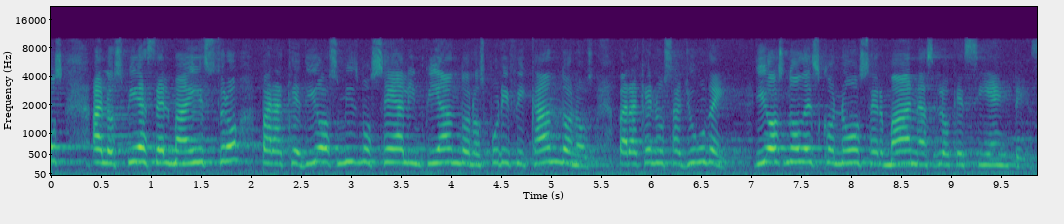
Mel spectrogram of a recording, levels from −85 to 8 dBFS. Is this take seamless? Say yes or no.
no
